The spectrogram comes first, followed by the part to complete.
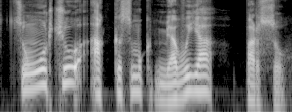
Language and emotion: Kashmiri, neutral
